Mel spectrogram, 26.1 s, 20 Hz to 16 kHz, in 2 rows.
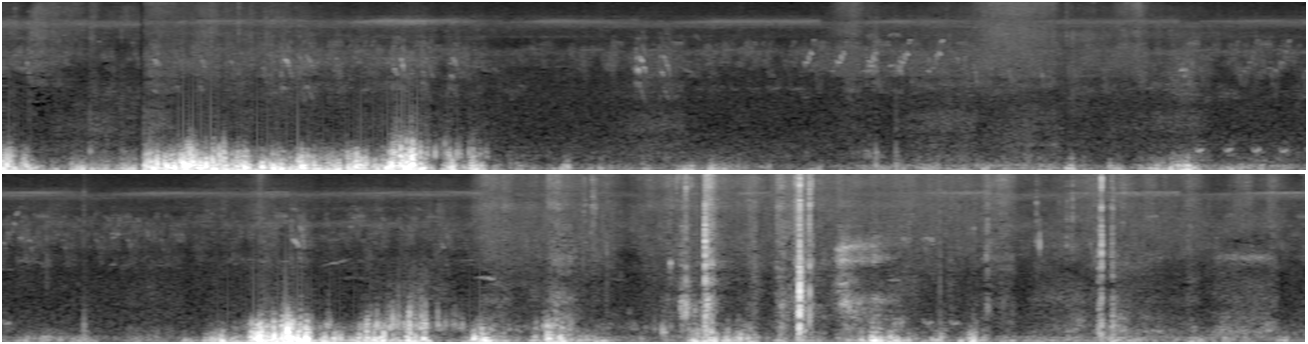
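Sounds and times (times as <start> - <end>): faint bird chirps: 0.0 - 20.0.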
